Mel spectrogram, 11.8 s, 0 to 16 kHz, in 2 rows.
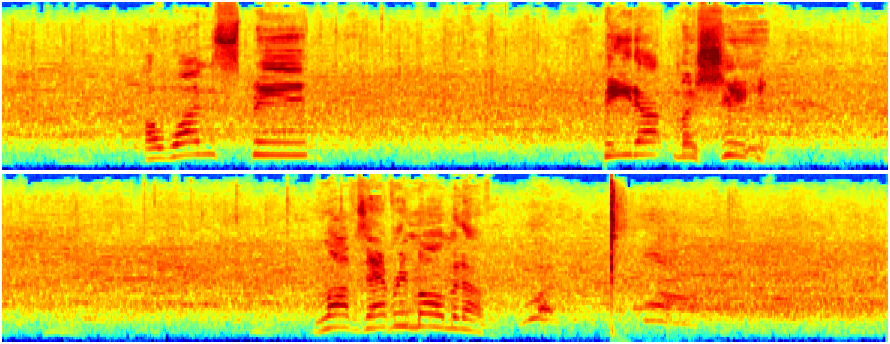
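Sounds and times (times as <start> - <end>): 
crowd noise: 0.0 - 11.8
speech: 1.0 - 2.2, 4.0 - 5.3, 8.0 - 10.7
hard open-hand slap to the body: 10.0 - 10.2.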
